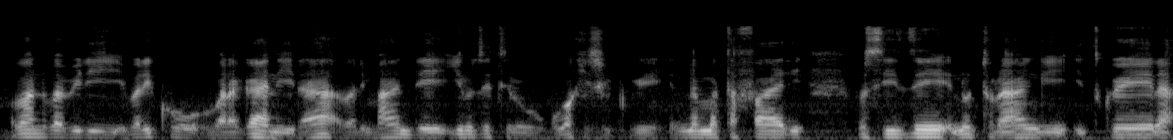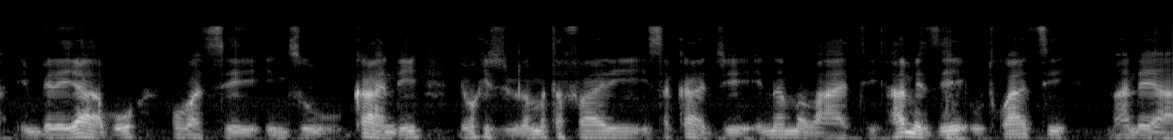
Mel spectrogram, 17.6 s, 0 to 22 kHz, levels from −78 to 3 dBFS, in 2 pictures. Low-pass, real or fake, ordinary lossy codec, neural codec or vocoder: 9.9 kHz; real; Opus, 32 kbps; none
